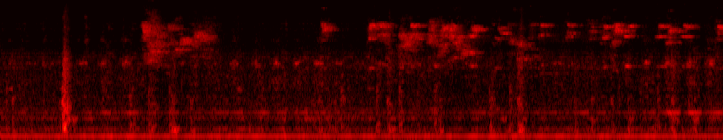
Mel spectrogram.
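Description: Small birds chirping in quick twittering runs, with a steady low hum underneath and a single sharp click about half a second in.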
